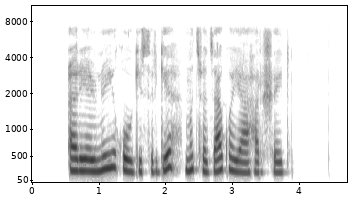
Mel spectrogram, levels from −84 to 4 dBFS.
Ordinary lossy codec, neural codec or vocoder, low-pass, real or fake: MP3, 96 kbps; none; 7.2 kHz; real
